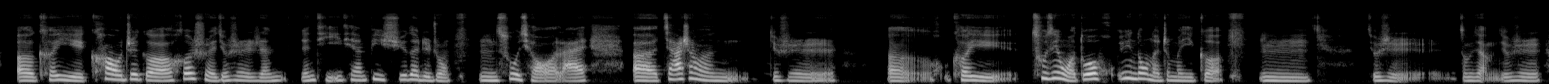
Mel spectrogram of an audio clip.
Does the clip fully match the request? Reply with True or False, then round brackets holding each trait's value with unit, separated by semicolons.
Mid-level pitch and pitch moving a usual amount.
True (180 Hz; 4.1 semitones)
